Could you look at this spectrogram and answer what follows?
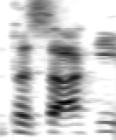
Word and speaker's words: Psaki: Jen Psaki, I don't believe in silent letters.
